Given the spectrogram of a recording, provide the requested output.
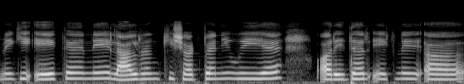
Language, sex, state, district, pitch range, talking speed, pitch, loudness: Hindi, female, Uttar Pradesh, Jyotiba Phule Nagar, 240-265 Hz, 195 wpm, 255 Hz, -16 LUFS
